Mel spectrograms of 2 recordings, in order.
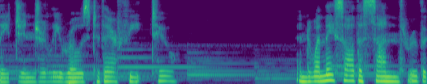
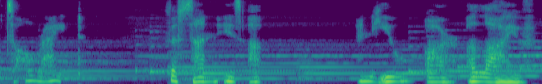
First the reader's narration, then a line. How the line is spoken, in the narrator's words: the host gently whispered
